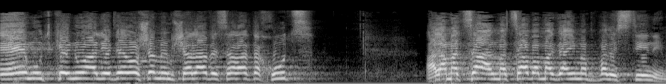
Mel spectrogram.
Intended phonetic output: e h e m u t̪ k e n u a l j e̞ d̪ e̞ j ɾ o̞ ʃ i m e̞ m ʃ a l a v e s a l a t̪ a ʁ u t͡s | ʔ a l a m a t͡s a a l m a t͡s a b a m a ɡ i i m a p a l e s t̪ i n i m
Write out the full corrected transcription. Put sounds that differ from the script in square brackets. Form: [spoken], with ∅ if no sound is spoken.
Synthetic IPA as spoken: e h e m u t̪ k e n u a l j e̞ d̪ e̞ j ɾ o̞ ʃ [a] m e̞ m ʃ a l a v e s a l a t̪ a [χ] u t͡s | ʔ a l a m a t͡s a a l m a t͡s a [v] a m a ɡ [a] i m a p a l e s t̪ i n i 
